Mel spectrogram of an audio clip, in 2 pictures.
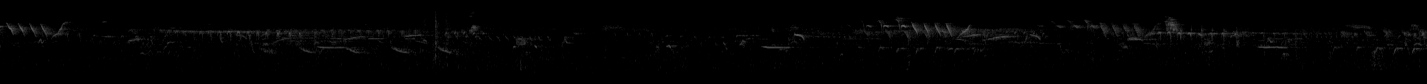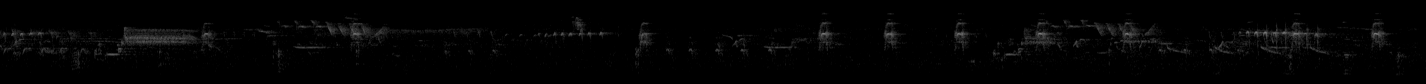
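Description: A chorus of birds chirping and trilling, many short high calls overlapping. In the last third, sharper single chirps stand out about once a second.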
